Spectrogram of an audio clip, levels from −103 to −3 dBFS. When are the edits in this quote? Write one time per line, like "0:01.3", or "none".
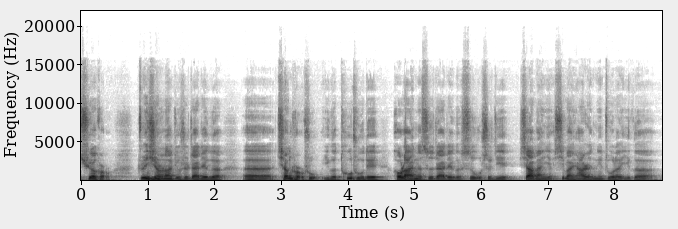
0:04.6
